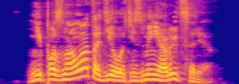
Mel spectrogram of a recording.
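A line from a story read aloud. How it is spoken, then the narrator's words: Snorting. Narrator (Russian): хмыкнул я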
